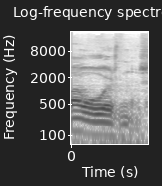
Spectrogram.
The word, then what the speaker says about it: Aornos: que trata exatamente o al horno né o nome diz tudo né o nome é o digamos assim a pronúncia original daquilo que você iria ser chamado de avernus né que é o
